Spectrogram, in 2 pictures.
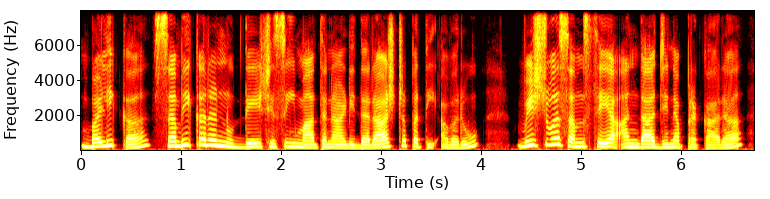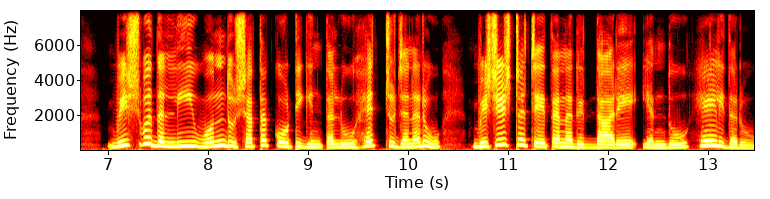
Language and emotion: Kannada, neutral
